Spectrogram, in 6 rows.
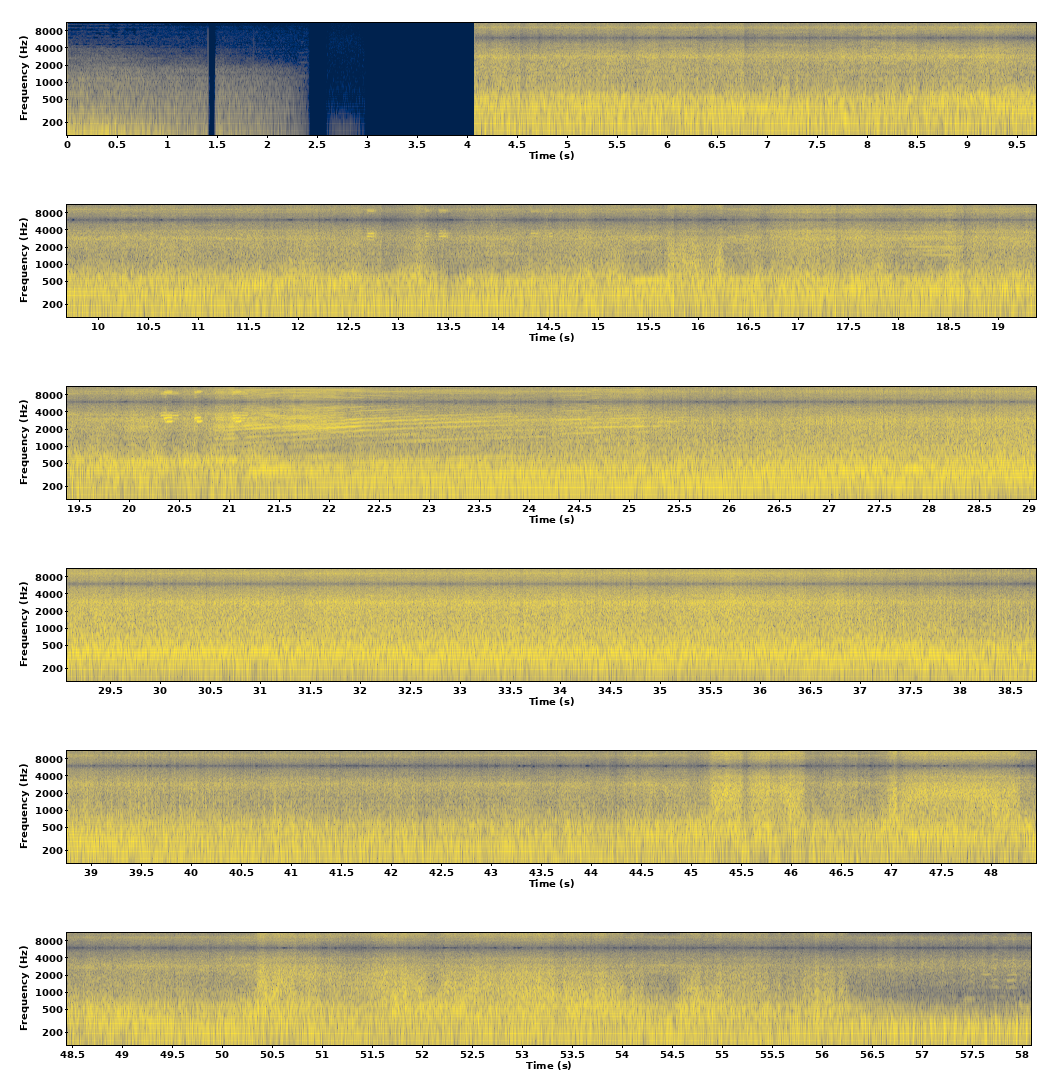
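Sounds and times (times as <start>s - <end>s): loud wind rush: 0.0s - 1.8s, 4.1s - 58.0s
motorcycle engine pulling hard: 4.1s - 58.0s.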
